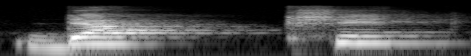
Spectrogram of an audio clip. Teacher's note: You have to stay a half matra on the kakara.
